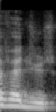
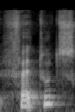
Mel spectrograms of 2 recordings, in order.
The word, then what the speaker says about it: Vaduz: Et alors je sais que ça se prononce pas Vaduz. Je devrais sûrement dire Fatuz, quelque chose comme ça.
